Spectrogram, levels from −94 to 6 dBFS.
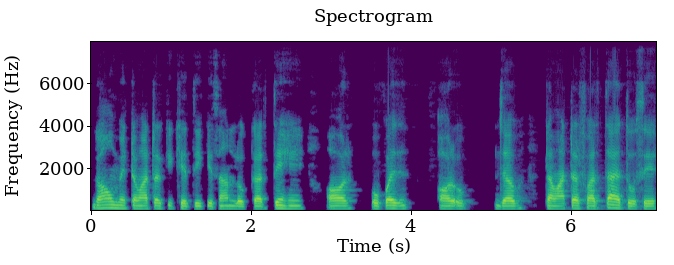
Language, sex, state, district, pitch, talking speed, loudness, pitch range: Hindi, male, Bihar, Saran, 125 Hz, 160 wpm, -17 LUFS, 120-130 Hz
